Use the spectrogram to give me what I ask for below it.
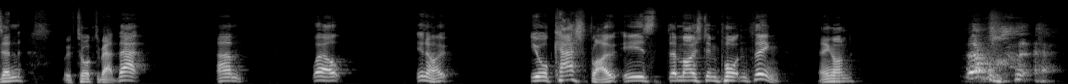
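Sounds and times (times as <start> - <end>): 
speech: 0.0 - 1.5, 2.2 - 2.5, 3.1 - 3.5, 4.2 - 4.6, 5.3 - 8.6, 9.6 - 10.6
person sneezing, partly held back: 9.6 - 10.6.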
